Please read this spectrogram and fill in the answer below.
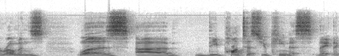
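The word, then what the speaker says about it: Euxinus: it for the Romans was um the pontis yukus they they called it a lake um they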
